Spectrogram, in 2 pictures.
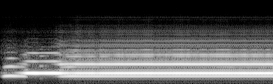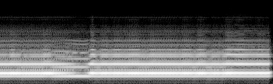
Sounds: Music, Musical instrument, woodwind instrument

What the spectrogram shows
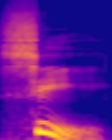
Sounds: Speech, Human voice, man speaking

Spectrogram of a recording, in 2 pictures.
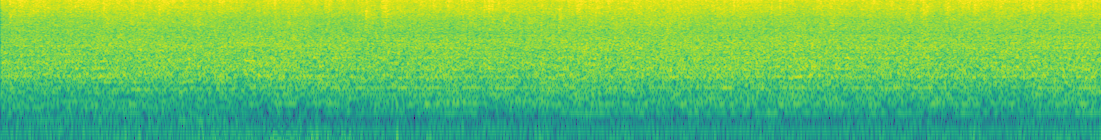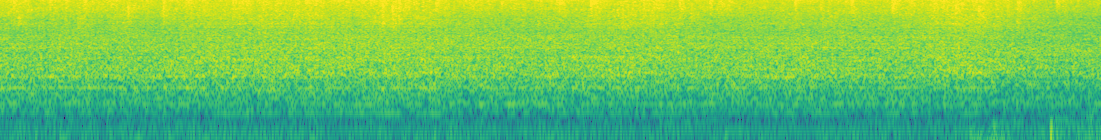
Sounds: home sounds, Bathtub (filling or washing)

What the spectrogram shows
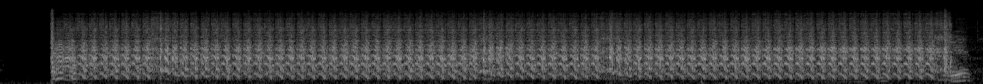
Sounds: Motor vehicle (road), Car, Engine, Engine starting, Vehicle

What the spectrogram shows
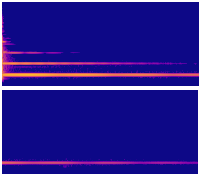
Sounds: Glass, clink

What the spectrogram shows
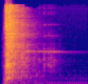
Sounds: dishes, pots and pans, home sounds

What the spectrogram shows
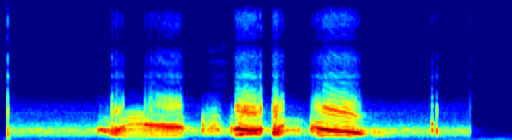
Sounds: Male speech, Human voice, Speech

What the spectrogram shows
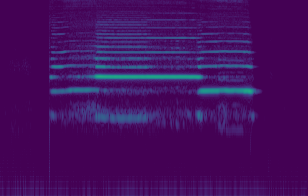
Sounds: Music, woodwind instrument, Musical instrument

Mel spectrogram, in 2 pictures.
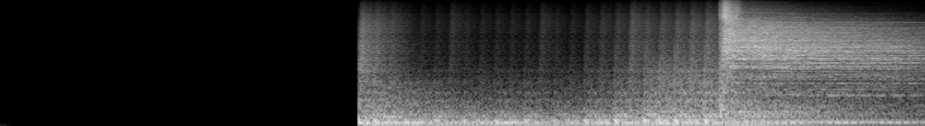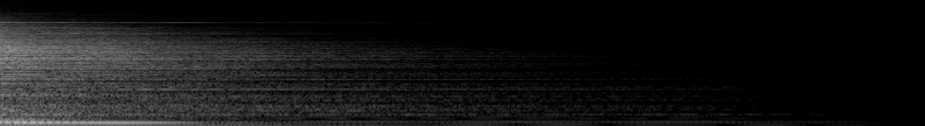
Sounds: Percussion, Music, Drum, Musical instrument

